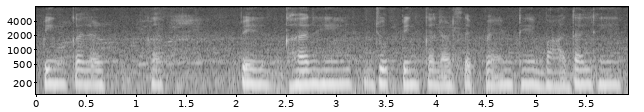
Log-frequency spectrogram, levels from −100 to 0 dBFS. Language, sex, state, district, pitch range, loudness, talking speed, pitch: Hindi, female, Bihar, Sitamarhi, 180-190 Hz, -18 LUFS, 130 wpm, 185 Hz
